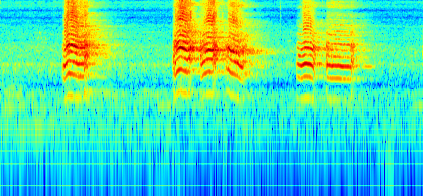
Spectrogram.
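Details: Three short bursts of loud, nasal squawking from a baby parrot being tamed, the middle burst a doubled rasping call.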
